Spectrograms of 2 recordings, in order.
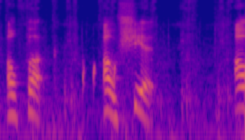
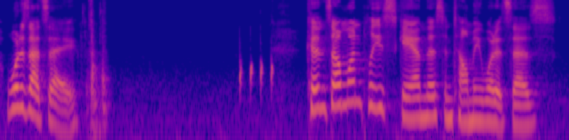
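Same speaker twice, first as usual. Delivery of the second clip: ordinary delivery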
